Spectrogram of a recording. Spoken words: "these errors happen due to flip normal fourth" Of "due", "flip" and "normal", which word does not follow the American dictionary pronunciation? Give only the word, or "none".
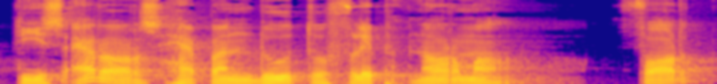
none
